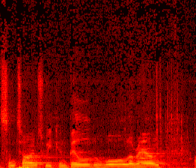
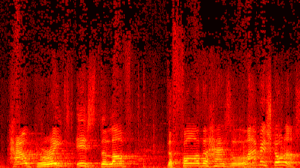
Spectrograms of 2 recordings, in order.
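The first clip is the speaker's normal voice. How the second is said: higher, louder, slow preaching; rising preaching; 9 semitones higher, 5 dB louder, slower than usual. Acted. Preacher proclaims the Father's love to the church, rising. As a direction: lift the praise up high and slow.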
